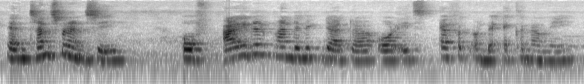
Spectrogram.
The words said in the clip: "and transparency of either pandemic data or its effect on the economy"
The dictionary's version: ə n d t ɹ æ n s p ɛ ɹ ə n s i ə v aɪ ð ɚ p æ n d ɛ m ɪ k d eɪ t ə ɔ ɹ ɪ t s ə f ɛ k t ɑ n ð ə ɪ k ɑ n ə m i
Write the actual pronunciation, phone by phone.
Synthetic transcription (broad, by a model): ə n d t ɹ æ n s p ɛ ɹ ə n s i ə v aɪ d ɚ p æ n d ɛ m ɪ k d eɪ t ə ɔ ɹ ɪ t s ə f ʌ t ɑ n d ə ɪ k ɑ n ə m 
